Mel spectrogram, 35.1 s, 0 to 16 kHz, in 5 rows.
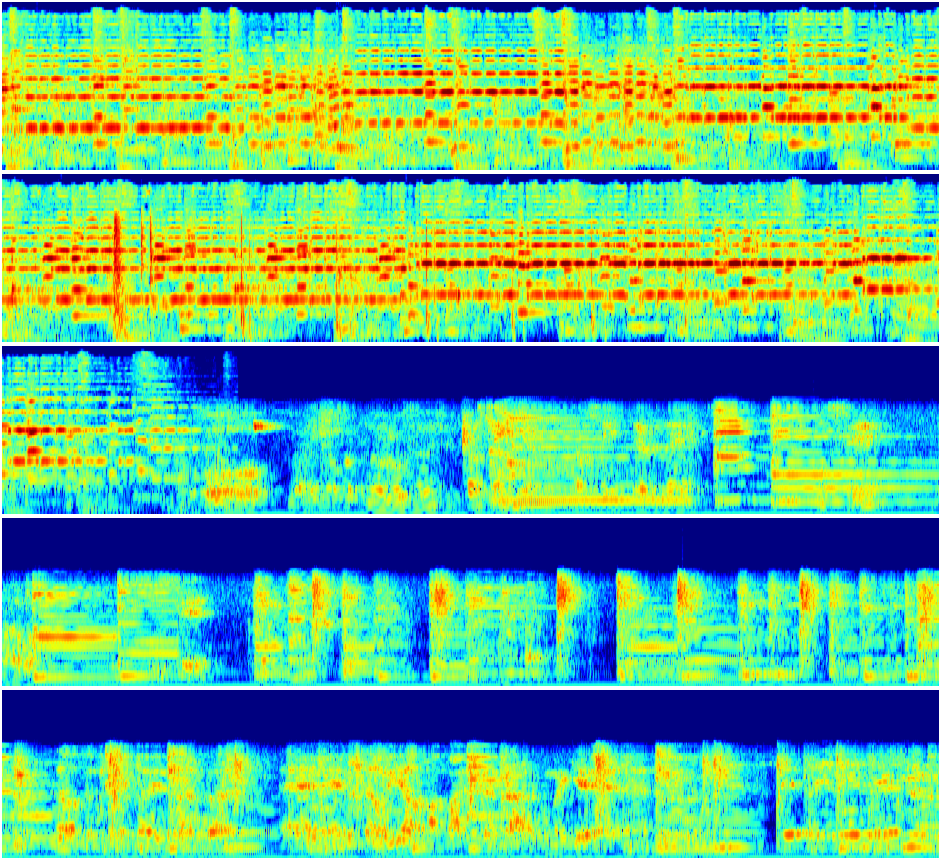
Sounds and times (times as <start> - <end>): Music: 0.0 - 16.2, 17.7 - 35.1
Speech: 15.4 - 19.4, 20.1 - 21.5, 22.2 - 22.8, 24.8 - 25.2, 28.4 - 35.1.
